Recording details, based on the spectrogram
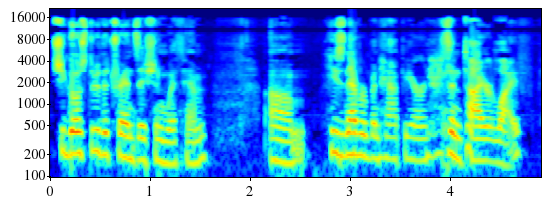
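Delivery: ordinary delivery, nothing marked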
